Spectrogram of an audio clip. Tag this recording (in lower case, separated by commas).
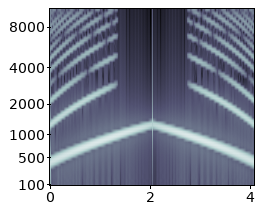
siren, alarm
